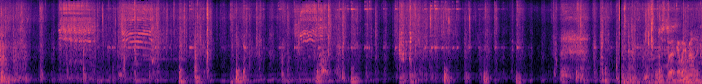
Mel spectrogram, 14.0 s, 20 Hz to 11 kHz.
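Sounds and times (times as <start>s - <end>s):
goats bleating: 1.2s - 3.6s, 5.9s - 6.8s.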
